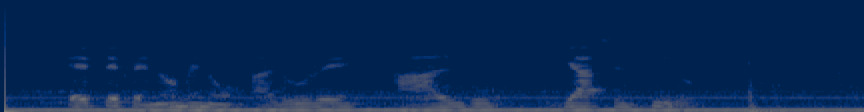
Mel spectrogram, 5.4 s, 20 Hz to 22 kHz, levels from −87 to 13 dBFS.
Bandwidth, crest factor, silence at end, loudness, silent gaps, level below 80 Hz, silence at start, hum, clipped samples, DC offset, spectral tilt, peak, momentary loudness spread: 14.5 kHz; 18 dB; 0 s; -53 LUFS; none; -64 dBFS; 0 s; none; under 0.1%; under 0.1%; -8.5 dB/octave; -32 dBFS; 4 LU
